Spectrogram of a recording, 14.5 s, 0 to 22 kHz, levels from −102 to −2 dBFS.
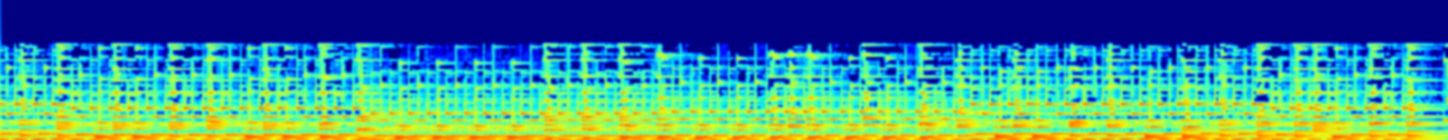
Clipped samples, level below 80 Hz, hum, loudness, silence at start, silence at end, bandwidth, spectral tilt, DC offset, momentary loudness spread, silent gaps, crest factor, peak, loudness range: under 0.1%; -64 dBFS; none; -18 LUFS; 0 s; 0 s; 16 kHz; -1 dB/octave; under 0.1%; 2 LU; none; 14 dB; -4 dBFS; 1 LU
